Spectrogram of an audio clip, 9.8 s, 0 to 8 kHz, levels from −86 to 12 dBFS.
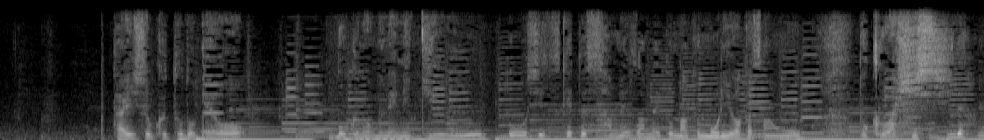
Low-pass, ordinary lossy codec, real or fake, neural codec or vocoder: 7.2 kHz; none; real; none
